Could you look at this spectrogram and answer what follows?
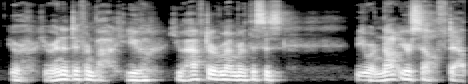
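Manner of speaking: voiced stage whisper, muttered under the breath. Retelling what another person did, the speaker gives his words half-whispering under breath. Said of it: "he whispers under his breath to himself".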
